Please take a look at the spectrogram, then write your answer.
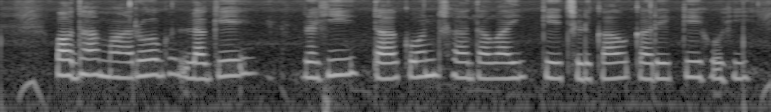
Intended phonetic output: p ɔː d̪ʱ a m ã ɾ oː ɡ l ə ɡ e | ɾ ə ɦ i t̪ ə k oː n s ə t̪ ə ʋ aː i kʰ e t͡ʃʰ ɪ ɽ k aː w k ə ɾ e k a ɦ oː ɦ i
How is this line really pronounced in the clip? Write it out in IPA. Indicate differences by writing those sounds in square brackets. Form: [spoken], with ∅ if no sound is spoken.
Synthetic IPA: p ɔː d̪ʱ a m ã ɾ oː ɡ l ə ɡ e | ɾ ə ɦ i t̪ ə k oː n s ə [d̪] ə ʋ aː i [k] e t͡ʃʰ ɪ ɽ k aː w k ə ɾ e k [e] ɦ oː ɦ i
